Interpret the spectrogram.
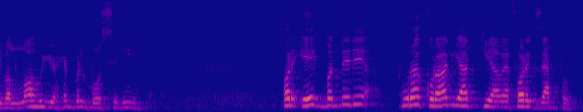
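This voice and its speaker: A man's voice: sits high, darkish tone. A man with a Pakistani accent giving an earnest religious talk, explaining with everyday examples and mixing in English words. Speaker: Islamic speaker.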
